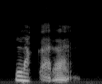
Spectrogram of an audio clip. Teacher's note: ang d ay nagiging R lakad plus an Instead na ladan nagiging lakaran ang h ay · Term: pagpapalit ng ponema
